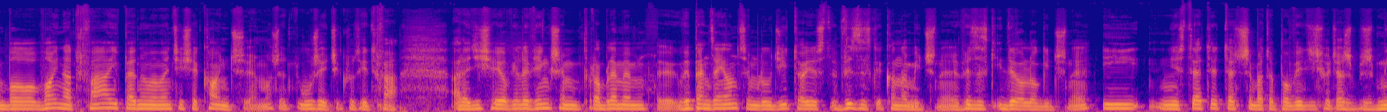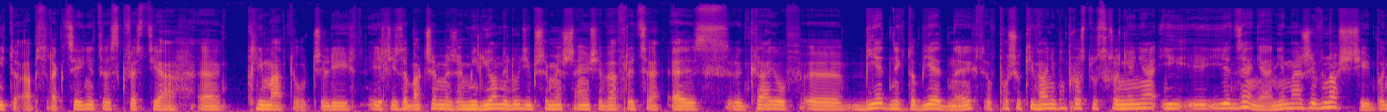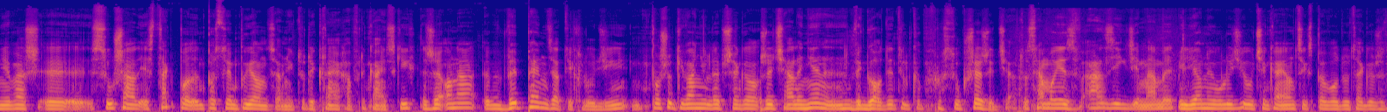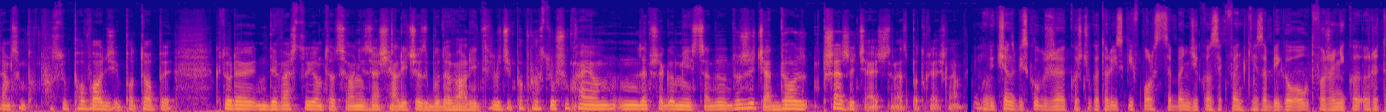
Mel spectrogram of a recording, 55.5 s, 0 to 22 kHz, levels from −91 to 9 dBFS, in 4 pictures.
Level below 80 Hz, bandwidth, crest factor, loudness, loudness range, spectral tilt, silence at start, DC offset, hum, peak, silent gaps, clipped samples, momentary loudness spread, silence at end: -50 dBFS; 17.5 kHz; 14 dB; -21 LUFS; 3 LU; -6.5 dB/octave; 0 s; under 0.1%; none; -6 dBFS; none; under 0.1%; 8 LU; 0 s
